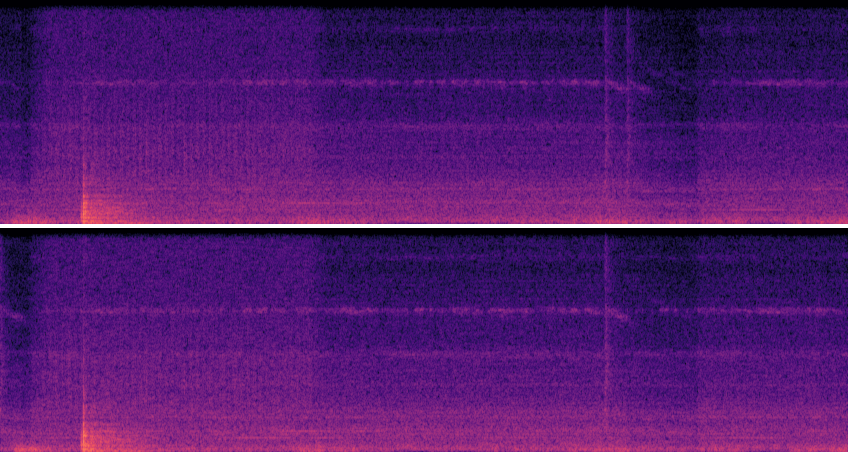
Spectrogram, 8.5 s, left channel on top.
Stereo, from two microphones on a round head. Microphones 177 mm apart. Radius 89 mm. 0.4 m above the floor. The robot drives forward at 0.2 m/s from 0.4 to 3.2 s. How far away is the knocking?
About 0.5 m.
